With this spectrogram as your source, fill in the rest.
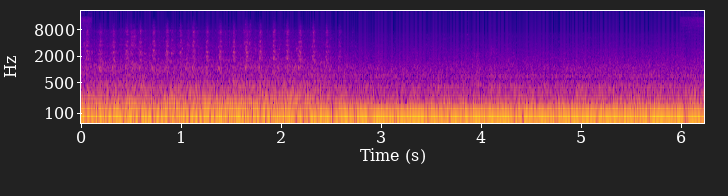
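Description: A car engine idles loud and close on a frosty winter morning in the Carpathian mountains, a steady rough rumble with a rhythmic knock early on, ready to drive off, no voices.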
